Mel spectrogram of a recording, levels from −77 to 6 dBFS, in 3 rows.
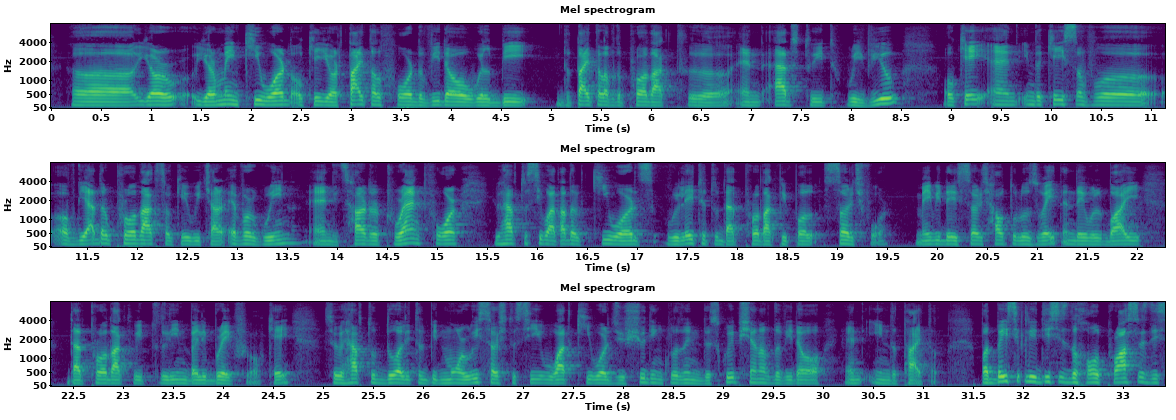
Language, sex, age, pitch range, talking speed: English, male, 20-39, 120-145 Hz, 200 wpm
